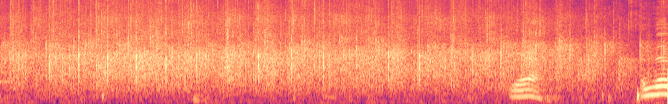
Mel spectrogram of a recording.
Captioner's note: applause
